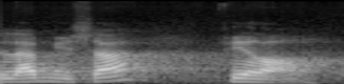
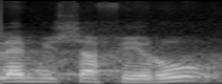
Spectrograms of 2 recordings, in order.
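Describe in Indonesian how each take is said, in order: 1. Kata terakhir berakhir dengan vokal a pendek. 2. Kata terakhir berakhir dengan vokal u pendek. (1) "enggak boleh" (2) "enggak boleh"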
